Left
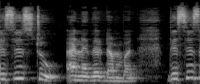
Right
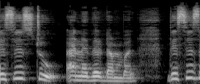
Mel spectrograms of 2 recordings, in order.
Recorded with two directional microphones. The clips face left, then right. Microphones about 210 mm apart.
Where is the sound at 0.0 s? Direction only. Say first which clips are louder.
Right 5 dB; 45° right (ahead or behind).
